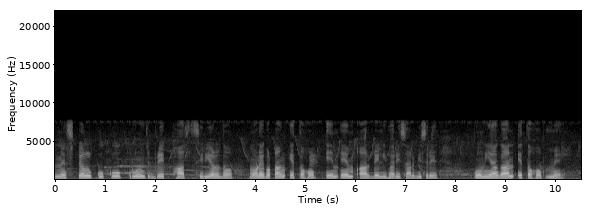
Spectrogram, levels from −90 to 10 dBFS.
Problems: constant background noise, background conversations at intervals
